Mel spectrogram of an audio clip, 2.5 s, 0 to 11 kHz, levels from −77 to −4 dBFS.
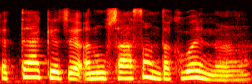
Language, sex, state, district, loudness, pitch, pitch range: Maithili, female, Bihar, Saharsa, -14 LUFS, 235 Hz, 220-260 Hz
